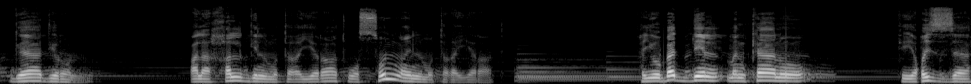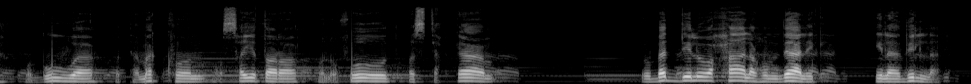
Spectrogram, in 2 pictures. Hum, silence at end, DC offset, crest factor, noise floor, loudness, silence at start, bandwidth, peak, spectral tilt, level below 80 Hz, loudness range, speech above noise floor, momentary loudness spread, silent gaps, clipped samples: none; 0.35 s; under 0.1%; 20 dB; -65 dBFS; -22 LUFS; 0.1 s; 16 kHz; -2 dBFS; -6 dB/octave; -68 dBFS; 6 LU; 44 dB; 20 LU; none; under 0.1%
